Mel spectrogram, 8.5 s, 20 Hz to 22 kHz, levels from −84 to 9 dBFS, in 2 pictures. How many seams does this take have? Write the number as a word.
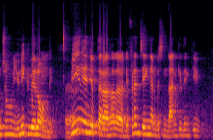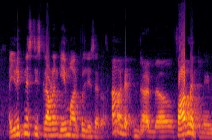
zero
